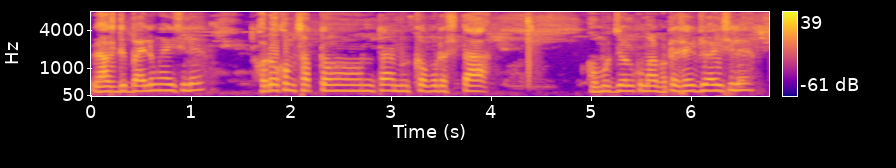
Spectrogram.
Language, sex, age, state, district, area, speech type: Assamese, male, 30-45, Assam, Charaideo, rural, spontaneous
